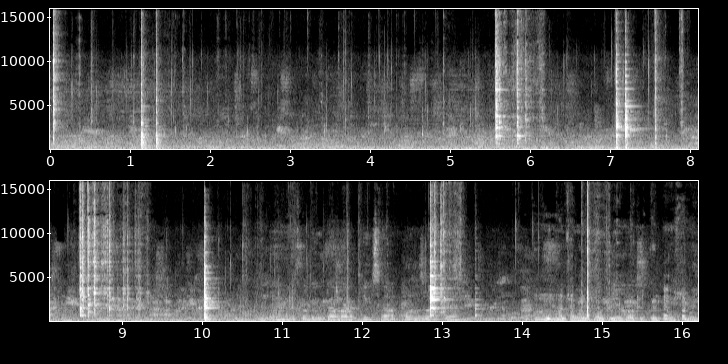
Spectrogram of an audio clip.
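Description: A cooking utensil knocking and clinking against a stainless-steel pan of fish stew, in separate sharp strikes scattered irregularly, over a steady low background hum.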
